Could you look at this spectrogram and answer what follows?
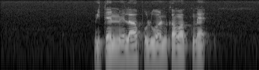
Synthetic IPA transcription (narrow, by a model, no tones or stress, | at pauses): ʋit̪ɛnʋelaːpoluwankamaknɛ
